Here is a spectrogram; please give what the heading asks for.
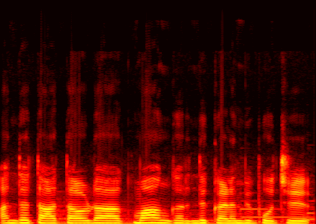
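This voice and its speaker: Rapid, flat-voiced woman narrator. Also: fairly high pitch, faint music behind. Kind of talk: storybook narration.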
